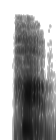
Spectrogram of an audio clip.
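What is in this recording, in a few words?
"hop", American English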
